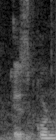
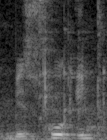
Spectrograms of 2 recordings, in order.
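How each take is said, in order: First: The word is said as two syllables. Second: The word is split into three syllables. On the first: The speaker calls it wrong. "बिस्कुट नहीं" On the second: The speaker calls it right. "बिस्कू इट होता है"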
